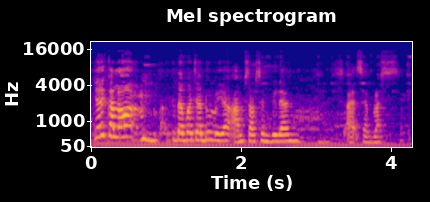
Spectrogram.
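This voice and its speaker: A woman in her thirties giving an animated, casual sermon-style talk, often addressing her listeners as "Bapak Ibu" and reading verses aloud. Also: sits high, moderate pace, music in the background. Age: 30s. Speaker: online preacher.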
